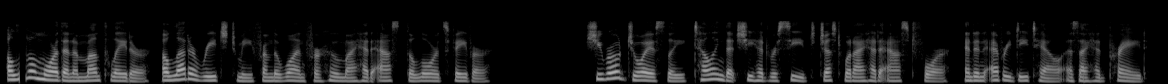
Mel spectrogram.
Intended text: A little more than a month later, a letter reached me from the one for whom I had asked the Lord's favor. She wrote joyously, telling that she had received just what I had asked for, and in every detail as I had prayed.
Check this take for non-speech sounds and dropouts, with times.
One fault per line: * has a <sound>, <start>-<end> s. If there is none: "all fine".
* has a dropout, 0.2-0.3 s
